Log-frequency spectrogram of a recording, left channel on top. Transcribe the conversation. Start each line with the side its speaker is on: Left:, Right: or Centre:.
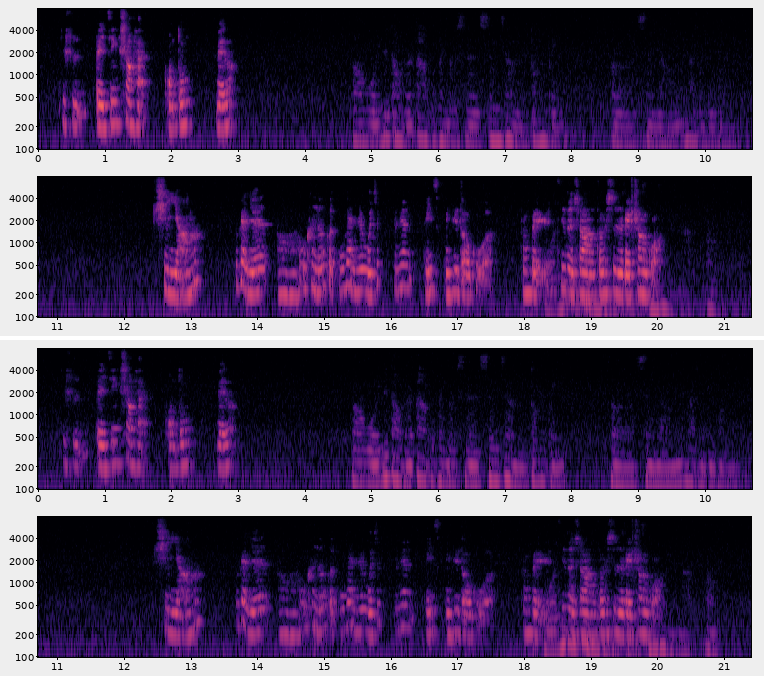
Left: 就是北京、上海、广东没了，
Right: 呃，我遇到的大部分都是深圳、东北、呃沈阳那种地方的。
Left: 沈阳。我感觉啊、我可能我感觉我这边没怎么遇到过东北人，
Right: 我遇到最多的就是深圳的，
Left: 基本上都是北上广，
Right: <laughs> 嗯，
